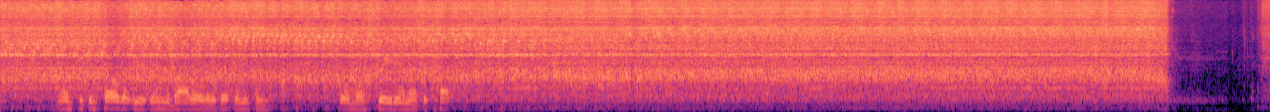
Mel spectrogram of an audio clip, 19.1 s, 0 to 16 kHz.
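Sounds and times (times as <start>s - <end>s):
drill bit grinding glass: 0.0s - 17.6s.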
